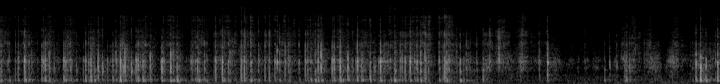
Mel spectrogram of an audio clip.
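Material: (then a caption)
Plastic. Long nails rapidly tap and scratch a hollow white plastic lotion bottle with a red cap, making a dense run of quick, dry clicks with a crinkly, scratchy texture. The tapping thins to soft scratching for a moment near the end, then a few sharper taps return.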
